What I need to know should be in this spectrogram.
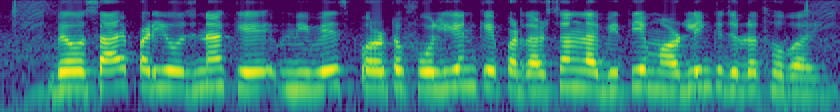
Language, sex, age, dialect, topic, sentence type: Magahi, male, 18-24, Western, banking, statement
